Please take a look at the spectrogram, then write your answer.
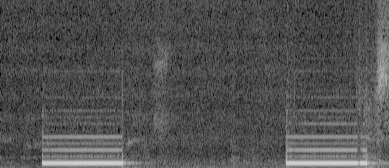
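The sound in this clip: Telephone line tone on a recorded call: two long, steady, buzzy beeps, each about a second long, separated by a gap of roughly two seconds with faint background noise.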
